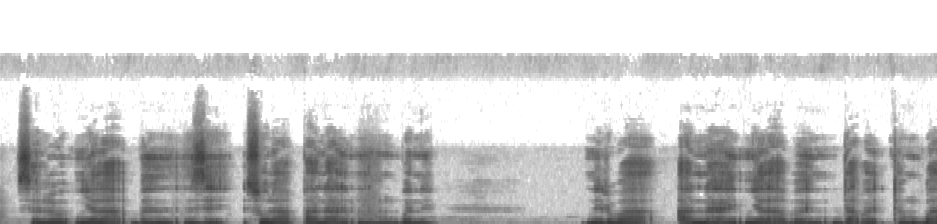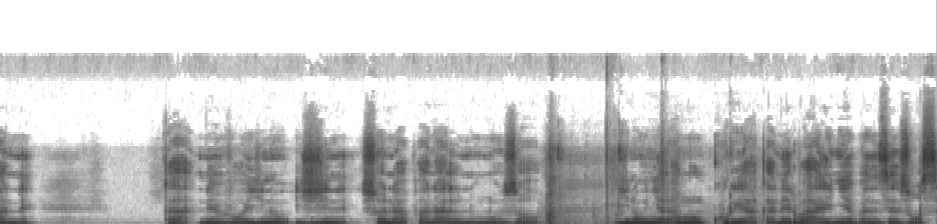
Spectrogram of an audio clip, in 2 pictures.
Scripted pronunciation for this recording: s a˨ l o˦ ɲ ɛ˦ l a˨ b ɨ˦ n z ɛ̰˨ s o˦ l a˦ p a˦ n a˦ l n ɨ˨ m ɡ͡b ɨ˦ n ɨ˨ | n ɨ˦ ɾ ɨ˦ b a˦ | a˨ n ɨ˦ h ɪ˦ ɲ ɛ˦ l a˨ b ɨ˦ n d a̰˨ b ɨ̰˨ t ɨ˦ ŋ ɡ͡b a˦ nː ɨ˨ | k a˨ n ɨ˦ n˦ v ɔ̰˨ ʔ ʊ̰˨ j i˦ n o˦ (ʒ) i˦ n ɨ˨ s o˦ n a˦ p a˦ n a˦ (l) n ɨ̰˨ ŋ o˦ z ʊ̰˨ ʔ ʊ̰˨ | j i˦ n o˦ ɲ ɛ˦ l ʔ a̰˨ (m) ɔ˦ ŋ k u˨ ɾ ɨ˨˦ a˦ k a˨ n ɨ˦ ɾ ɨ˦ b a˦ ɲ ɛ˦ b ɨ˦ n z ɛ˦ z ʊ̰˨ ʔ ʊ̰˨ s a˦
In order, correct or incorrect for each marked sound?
correct, correct, incorrect: ŋ

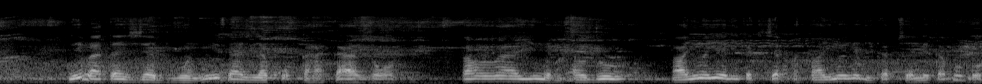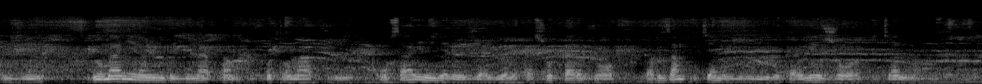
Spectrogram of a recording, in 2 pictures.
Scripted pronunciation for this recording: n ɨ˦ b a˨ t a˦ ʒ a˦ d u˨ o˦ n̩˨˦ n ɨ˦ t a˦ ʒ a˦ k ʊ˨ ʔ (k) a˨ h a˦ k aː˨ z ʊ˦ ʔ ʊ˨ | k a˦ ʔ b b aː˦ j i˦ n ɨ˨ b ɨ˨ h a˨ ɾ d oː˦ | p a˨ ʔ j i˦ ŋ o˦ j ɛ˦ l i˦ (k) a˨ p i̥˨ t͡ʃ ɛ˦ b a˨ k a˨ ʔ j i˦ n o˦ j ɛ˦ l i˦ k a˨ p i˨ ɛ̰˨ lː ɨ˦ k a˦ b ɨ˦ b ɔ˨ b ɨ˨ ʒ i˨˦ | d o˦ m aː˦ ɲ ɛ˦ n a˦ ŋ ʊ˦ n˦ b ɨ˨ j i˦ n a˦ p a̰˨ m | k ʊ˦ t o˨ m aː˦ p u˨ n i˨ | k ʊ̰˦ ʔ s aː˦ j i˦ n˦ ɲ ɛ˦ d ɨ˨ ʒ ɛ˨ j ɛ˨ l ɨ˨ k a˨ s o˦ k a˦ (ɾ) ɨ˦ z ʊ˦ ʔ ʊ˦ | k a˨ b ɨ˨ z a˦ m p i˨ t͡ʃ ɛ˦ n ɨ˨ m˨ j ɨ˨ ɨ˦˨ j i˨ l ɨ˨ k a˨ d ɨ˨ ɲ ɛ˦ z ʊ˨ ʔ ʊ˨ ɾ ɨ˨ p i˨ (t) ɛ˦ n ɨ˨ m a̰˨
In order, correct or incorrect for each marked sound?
correct, correct, correct, incorrect: t͡ʃ

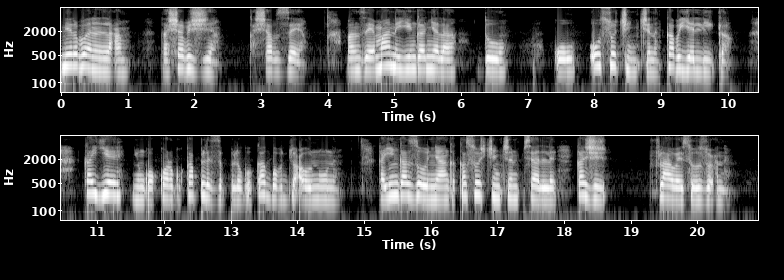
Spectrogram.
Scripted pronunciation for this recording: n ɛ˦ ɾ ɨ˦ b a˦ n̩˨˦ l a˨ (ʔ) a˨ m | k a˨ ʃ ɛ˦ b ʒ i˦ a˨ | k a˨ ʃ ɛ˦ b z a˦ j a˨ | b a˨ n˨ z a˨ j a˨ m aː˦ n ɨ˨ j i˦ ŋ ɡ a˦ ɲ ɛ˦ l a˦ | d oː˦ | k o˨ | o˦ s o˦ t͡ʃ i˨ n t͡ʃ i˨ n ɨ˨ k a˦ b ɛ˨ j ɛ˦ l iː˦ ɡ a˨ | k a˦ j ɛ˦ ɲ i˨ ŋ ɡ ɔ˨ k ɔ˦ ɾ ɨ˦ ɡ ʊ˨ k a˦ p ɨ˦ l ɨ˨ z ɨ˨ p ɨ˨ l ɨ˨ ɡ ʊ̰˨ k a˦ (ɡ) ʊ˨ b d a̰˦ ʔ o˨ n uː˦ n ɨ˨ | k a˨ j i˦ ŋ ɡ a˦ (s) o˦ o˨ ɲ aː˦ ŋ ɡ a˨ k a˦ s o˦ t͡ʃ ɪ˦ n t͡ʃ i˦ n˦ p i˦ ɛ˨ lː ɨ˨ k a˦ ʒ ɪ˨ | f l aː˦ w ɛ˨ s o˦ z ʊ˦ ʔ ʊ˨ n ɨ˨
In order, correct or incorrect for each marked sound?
correct, incorrect: ɡ͡b, incorrect: z

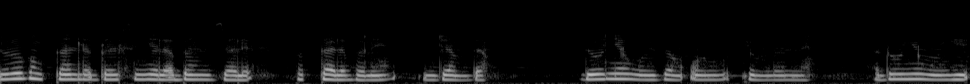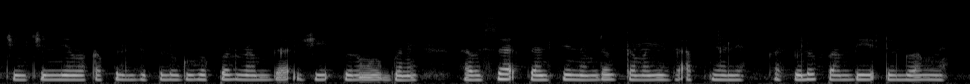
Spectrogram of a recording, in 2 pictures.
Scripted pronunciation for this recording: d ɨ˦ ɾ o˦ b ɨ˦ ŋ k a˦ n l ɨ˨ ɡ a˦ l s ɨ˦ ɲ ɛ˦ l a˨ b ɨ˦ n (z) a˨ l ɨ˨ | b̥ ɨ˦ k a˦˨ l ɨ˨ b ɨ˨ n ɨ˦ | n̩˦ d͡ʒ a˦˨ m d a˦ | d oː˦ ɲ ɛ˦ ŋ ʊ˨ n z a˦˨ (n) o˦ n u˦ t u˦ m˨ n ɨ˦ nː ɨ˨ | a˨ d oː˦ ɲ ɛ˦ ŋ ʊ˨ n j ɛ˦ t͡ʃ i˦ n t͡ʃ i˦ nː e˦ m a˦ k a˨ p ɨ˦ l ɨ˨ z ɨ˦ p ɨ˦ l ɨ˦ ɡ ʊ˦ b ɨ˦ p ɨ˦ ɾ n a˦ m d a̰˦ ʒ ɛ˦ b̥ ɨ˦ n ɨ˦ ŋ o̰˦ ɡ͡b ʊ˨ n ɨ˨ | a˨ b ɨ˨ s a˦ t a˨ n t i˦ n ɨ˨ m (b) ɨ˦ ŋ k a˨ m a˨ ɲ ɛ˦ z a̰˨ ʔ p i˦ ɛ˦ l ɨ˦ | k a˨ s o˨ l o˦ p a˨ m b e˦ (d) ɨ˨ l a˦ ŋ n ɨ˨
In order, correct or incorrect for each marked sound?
correct, incorrect: ŋ, incorrect: d, correct

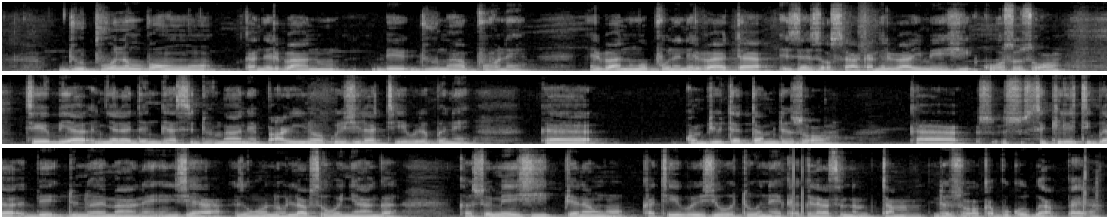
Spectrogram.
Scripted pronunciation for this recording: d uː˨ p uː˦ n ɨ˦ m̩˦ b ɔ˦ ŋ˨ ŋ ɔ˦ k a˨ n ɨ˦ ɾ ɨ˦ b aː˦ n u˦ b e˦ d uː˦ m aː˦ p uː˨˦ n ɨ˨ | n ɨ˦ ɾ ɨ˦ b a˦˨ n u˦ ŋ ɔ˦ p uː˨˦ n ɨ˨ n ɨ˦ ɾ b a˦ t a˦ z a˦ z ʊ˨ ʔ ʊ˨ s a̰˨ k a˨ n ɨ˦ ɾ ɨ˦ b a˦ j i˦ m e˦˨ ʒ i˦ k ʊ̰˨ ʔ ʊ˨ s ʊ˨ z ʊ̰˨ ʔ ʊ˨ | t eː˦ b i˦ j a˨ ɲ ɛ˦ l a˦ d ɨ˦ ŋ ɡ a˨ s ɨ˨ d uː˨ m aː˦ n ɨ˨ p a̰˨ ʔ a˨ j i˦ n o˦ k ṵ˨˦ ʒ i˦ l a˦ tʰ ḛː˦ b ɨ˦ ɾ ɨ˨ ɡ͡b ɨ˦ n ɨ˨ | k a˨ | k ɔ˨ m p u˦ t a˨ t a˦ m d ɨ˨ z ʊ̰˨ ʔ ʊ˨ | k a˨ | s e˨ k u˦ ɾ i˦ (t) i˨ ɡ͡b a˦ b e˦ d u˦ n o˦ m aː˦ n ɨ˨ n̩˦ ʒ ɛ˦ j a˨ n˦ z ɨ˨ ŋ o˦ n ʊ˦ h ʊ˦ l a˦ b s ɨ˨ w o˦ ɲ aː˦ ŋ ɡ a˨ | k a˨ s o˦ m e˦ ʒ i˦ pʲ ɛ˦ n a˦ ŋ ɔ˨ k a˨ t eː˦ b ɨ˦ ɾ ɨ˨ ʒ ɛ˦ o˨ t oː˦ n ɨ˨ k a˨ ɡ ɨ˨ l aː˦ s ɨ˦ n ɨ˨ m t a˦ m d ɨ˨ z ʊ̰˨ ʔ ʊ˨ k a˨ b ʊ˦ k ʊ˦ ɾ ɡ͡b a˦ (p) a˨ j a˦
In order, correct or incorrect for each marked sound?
correct, correct

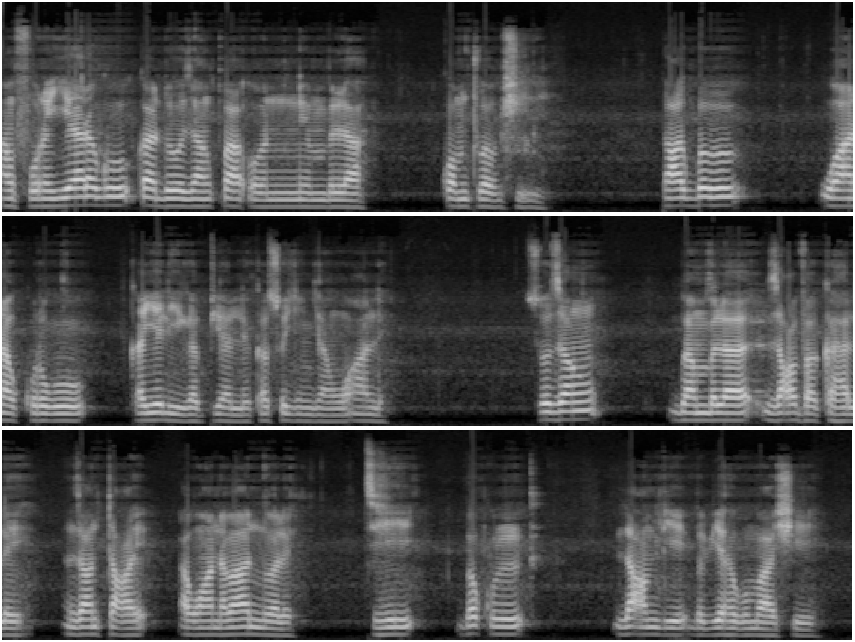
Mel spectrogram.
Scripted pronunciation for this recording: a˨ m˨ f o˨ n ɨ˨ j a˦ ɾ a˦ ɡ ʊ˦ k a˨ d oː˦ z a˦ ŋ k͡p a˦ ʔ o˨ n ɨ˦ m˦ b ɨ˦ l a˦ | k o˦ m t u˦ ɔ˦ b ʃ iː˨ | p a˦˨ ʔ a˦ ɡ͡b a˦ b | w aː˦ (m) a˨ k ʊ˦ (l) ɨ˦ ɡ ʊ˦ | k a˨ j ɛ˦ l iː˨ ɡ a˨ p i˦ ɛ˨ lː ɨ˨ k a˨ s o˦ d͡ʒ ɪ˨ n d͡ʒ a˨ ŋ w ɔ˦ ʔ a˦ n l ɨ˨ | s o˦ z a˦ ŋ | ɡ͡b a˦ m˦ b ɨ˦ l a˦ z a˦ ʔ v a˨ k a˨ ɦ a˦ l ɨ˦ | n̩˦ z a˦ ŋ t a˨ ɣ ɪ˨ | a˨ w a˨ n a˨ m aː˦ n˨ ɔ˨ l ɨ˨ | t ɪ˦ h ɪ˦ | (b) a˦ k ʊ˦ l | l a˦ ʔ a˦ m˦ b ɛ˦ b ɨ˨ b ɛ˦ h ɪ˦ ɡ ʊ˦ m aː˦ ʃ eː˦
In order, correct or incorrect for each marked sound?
incorrect: n, incorrect: ɾ, correct

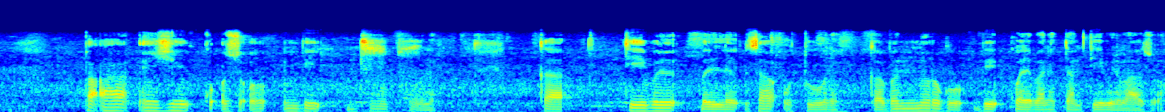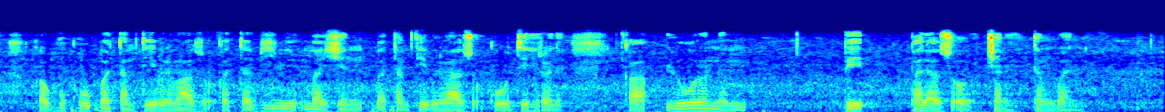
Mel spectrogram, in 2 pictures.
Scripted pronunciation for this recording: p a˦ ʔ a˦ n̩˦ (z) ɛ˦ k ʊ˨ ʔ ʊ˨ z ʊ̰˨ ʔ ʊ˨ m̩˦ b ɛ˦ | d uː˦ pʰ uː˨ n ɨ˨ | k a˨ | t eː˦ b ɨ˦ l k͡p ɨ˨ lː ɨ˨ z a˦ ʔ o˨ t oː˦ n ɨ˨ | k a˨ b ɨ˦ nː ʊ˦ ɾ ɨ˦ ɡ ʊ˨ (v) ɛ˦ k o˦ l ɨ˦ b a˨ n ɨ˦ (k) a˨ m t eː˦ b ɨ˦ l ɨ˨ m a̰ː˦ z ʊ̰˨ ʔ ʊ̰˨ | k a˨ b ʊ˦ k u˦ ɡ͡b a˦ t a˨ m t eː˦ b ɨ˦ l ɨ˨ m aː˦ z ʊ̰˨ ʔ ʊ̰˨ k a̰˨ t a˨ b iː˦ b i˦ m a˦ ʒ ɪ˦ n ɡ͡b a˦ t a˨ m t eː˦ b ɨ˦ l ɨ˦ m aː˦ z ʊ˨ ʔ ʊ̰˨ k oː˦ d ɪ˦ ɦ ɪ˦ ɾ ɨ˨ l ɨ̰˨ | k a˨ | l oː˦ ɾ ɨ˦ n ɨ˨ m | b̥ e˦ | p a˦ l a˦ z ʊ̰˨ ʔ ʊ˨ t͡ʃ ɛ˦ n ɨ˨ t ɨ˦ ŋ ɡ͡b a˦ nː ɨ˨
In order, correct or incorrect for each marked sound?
incorrect: ʒ, incorrect: b, incorrect: t

